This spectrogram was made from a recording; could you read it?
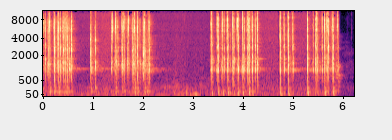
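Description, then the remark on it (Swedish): Rapid bursts of crisp, clicky typing on a mechanical keyboard with tactile, clicky purple switches, some keys fitted with O-rings to dampen the click and some without, fairly loud, arriving in several rhythmic flurries separated by short pauses, with no voices. “Vi kanske ska lägga in det där eller det lilla ljudet av klickandet.”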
